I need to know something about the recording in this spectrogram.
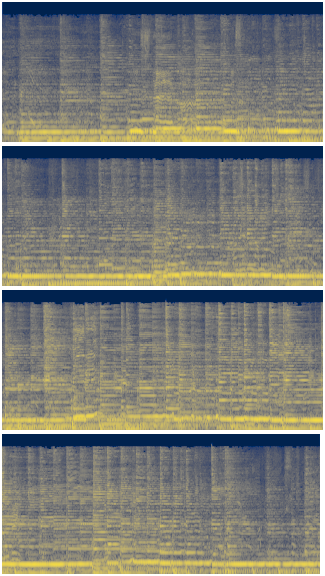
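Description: Instrumental passage of a Turkish folk song: a plucked string instrument plays the melody over a sustained low note, with little or no singing.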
